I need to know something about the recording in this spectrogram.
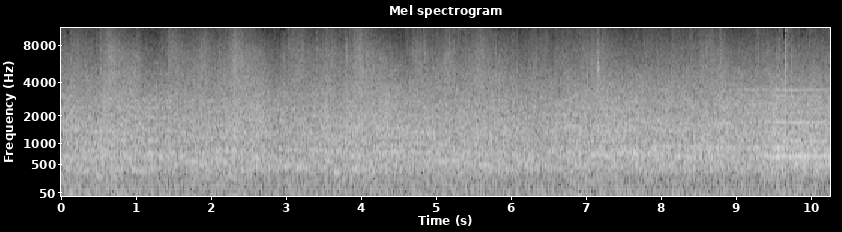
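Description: Ballpark crowd noise, a steady din of thousands of fans with scattered claps. Near the end comes a single sharp crack, a wooden bat meeting the pitch for a ground ball.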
